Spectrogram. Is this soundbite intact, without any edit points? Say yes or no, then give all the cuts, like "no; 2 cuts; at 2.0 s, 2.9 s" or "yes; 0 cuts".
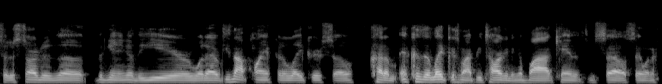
no; 2 cuts; at 2.2 s, 3.6 s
